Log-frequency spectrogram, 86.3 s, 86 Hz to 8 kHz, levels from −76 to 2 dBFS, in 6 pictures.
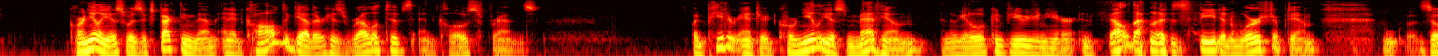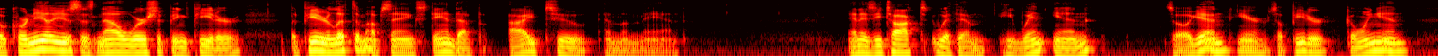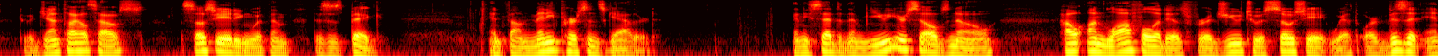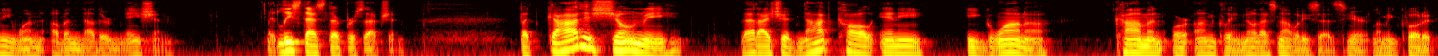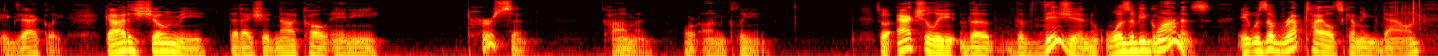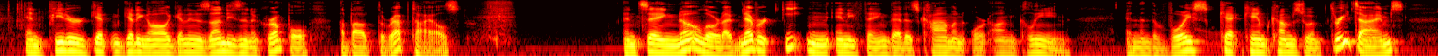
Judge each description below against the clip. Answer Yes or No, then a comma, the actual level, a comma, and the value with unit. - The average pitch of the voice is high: No, low, 100 Hz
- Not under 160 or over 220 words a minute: No, average, 145 wpm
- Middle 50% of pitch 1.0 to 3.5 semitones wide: No, average, 4.8 semitones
